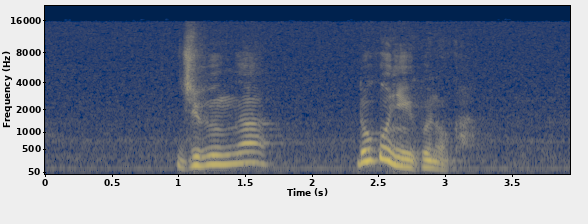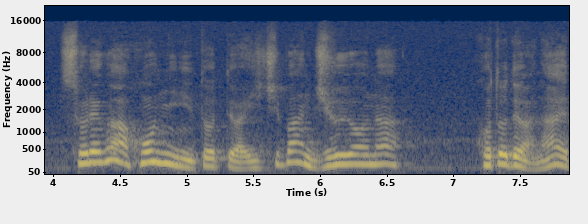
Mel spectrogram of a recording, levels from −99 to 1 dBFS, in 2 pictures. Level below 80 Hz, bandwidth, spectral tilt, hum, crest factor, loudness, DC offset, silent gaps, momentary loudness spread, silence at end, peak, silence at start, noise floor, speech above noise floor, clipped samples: -66 dBFS; 16.5 kHz; -5.5 dB/octave; none; 16 dB; -28 LUFS; under 0.1%; none; 11 LU; 0 s; -12 dBFS; 1 s; -56 dBFS; 29 dB; under 0.1%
